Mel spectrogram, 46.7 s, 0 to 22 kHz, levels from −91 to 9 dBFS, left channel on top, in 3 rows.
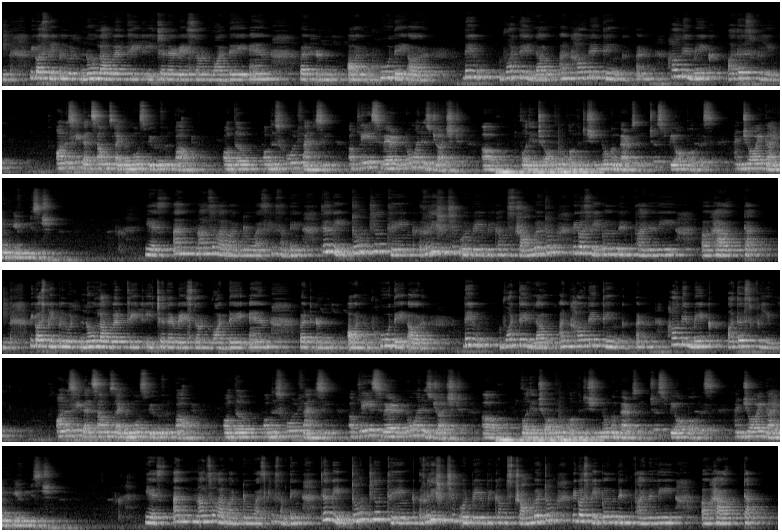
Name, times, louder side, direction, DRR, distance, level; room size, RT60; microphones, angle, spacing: voice 1, 0.0-6.6 6.9-8.4 9.2-9.6 9.9-12.4 12.7-14.1 14.5-15.5 34.0-34.3 34.5-46.1, right 1 dB, 90° right, 2 dB, 1.8 m, -24 dB
voice 2, 16.6-19.3 20.0-20.5 20.8-22.1 22.5-24.6 25.1-29.7 30.2-32.1, equal, 90° left, -4 dB, 3.1 m, -23 dB
12.5 x 7.3 x 3.5 m, 1.3 s
head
